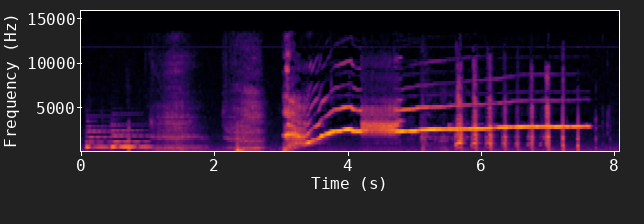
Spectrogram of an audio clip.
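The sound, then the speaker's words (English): A voice imitates a velociraptor scream: short tones and breathy rasps, then a loud screech that sweeps upward into a long, piercing high shriek with rapid clicking pulses underneath. “Best velociraptor imitation ever.”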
